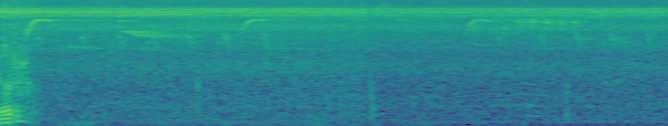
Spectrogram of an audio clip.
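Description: Faint outdoor ambience: a steady high-pitched insect drone, like crickets, with a few faint high chirps.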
